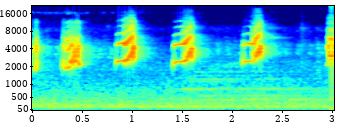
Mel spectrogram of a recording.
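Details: Long-tailed shrike calling as a lure to draw song from other shrikes, recorded in a crowded residential area: harsh, rasping high notes repeated about every half-second, five strident bursts with short gaps between them.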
